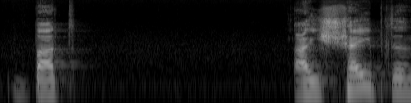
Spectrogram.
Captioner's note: none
